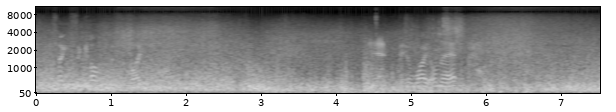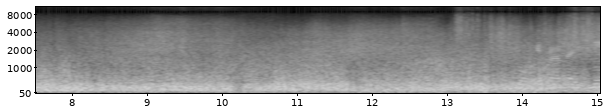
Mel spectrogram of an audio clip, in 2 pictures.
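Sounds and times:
wind buffeting microphone: 0.0 - 15.0
waves breaking on shingle: 5.1 - 6.7, 12.4 - 15.0.

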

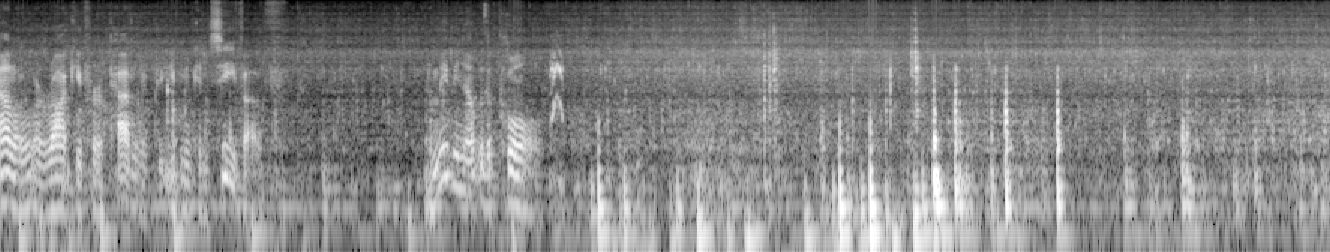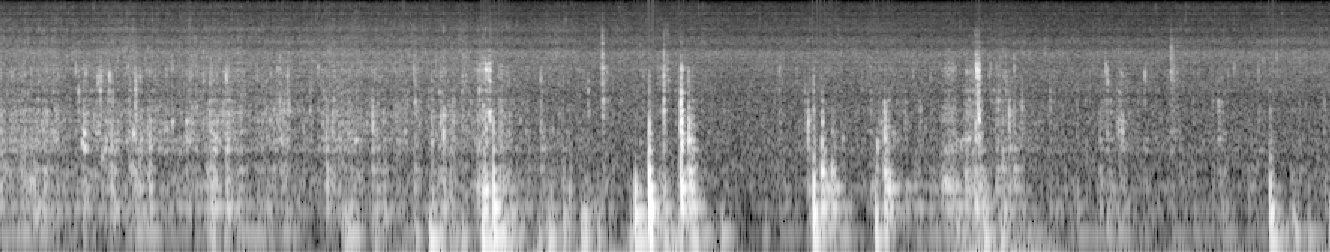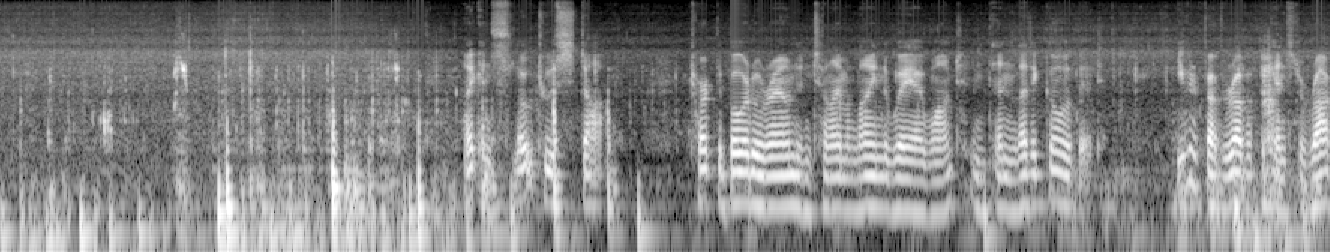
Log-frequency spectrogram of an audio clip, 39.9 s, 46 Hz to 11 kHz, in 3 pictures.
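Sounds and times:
river water rushing against hull: 0.0 - 39.9
wooden pole knocking on rocks: 5.9 - 12.0, 19.2 - 20.4, 26.0 - 31.2.

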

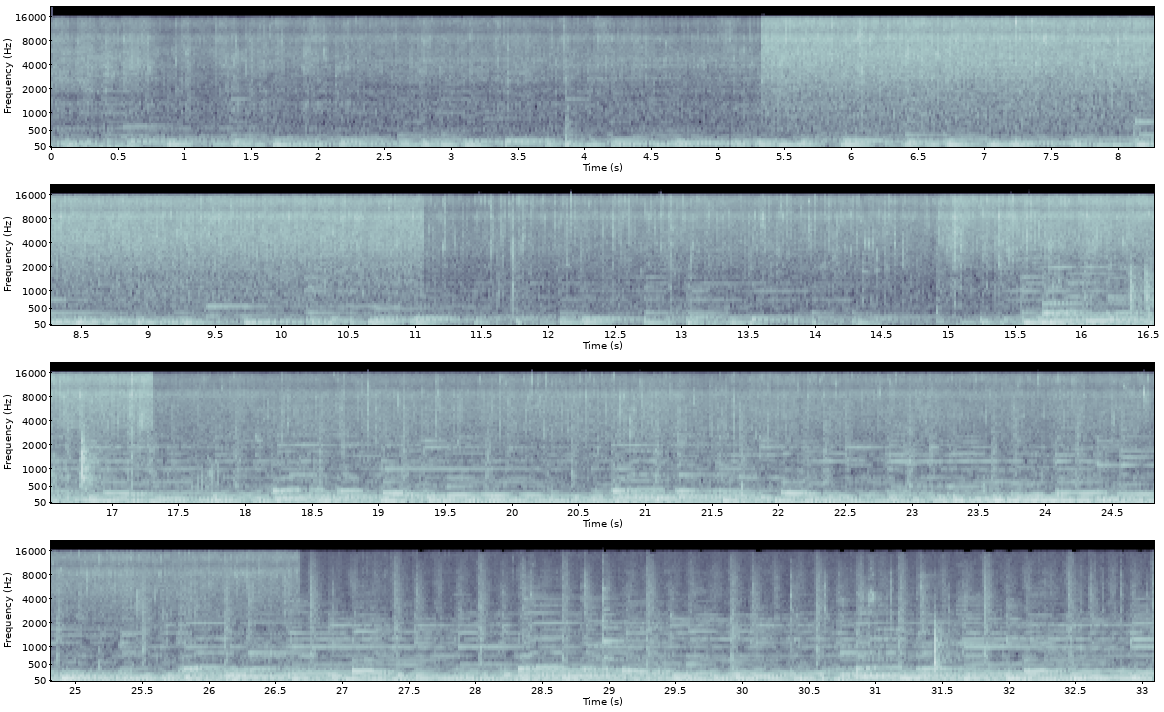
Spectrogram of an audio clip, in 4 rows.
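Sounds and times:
bacon sizzling in oil: 0.0 - 26.7.

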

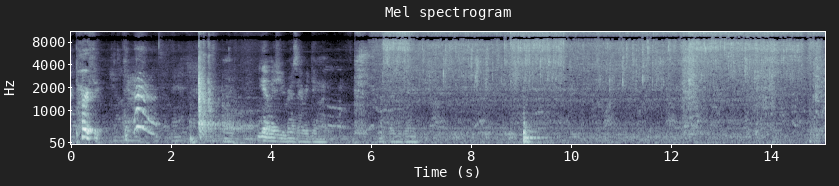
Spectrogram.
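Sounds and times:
faucet running into metal sink: 6.0 - 15.0
potatoes rinsed by hand: 6.0 - 15.0.

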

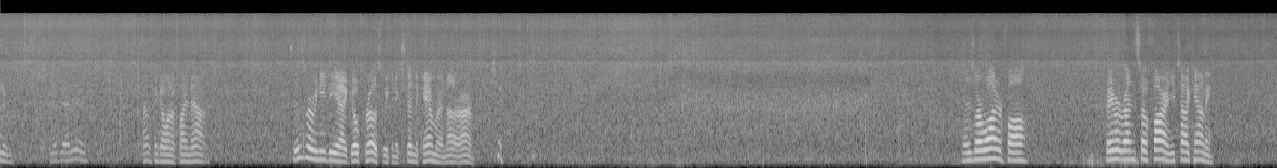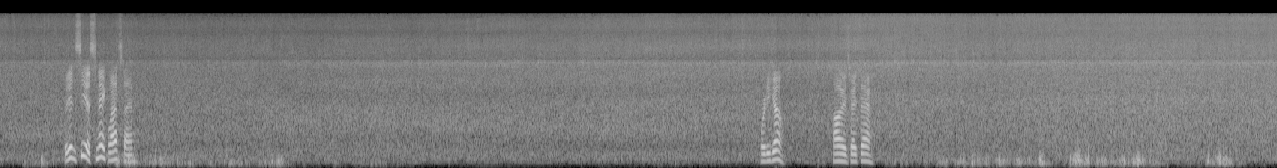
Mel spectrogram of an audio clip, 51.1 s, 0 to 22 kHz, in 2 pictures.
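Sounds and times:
waterfall rushing: 0.0 - 51.0.

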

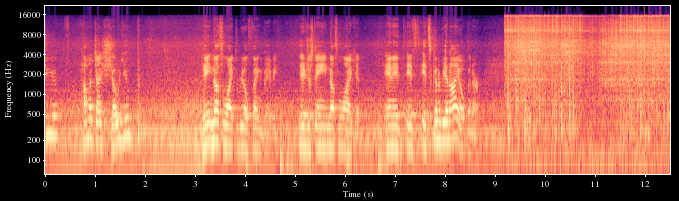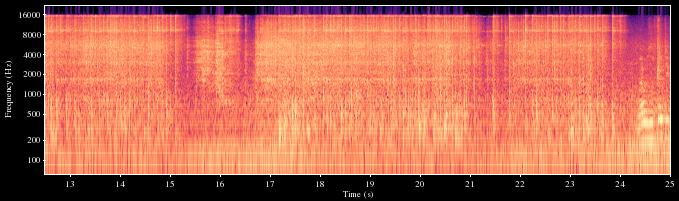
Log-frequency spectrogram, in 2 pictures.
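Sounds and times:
coins clattering in counting machine: 9.2 - 24.1.

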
